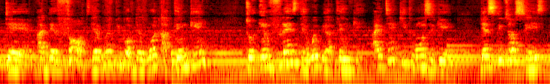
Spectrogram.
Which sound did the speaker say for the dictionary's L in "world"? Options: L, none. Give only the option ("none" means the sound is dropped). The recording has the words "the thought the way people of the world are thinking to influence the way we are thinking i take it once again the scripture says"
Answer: none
